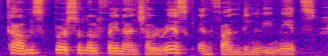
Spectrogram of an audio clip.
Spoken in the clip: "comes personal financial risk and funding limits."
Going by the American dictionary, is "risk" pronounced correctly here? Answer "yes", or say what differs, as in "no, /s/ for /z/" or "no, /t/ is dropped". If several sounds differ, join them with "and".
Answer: yes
